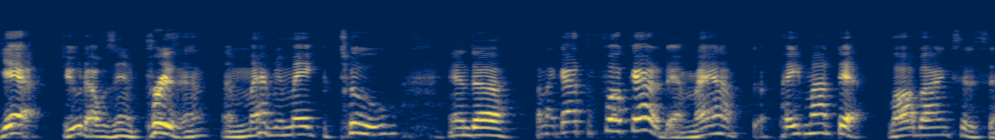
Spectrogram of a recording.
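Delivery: casual, relaxed dude-style talk. Retelling what a patient said about prison: imitating a patient. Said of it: "a mark-on impression of this dude".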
